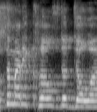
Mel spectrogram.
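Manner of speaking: put-on Boston accent, very high pitched. Speaker retells a Boston laundromat worker calling out, imitating a Boston accent. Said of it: "I love the way they talk there".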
